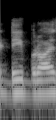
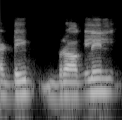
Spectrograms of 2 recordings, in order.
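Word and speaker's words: de Broglie: ठीक है, एक है डी ब्रॉय इक्वेशन या डी ब्रॉगली है लेकिन प्रोनाउंसिएशन इसका डी ब्रॉय होता है। ठीक है, ये प्रोनाउंसिएशन है।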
